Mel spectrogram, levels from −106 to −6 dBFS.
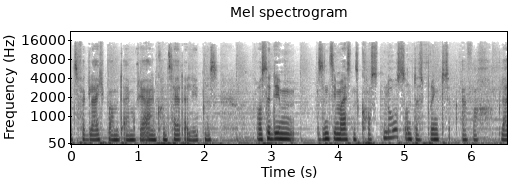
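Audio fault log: Throughout: channel delay (comb filtering). One channel lags by about 5 ms, so the mono sum cancels at evenly spaced notches from around 100 Hz up, giving that hollow, phasey tone.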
